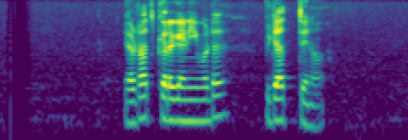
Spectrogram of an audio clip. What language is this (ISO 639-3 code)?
sin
